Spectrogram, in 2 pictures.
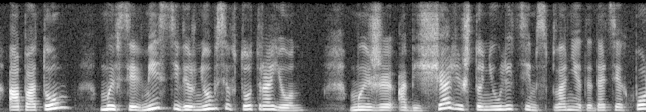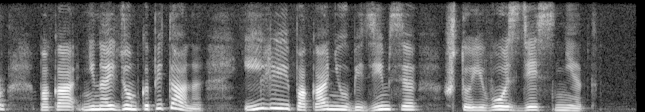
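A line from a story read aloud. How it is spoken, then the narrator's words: Stern. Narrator (Russian): сказал я строго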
